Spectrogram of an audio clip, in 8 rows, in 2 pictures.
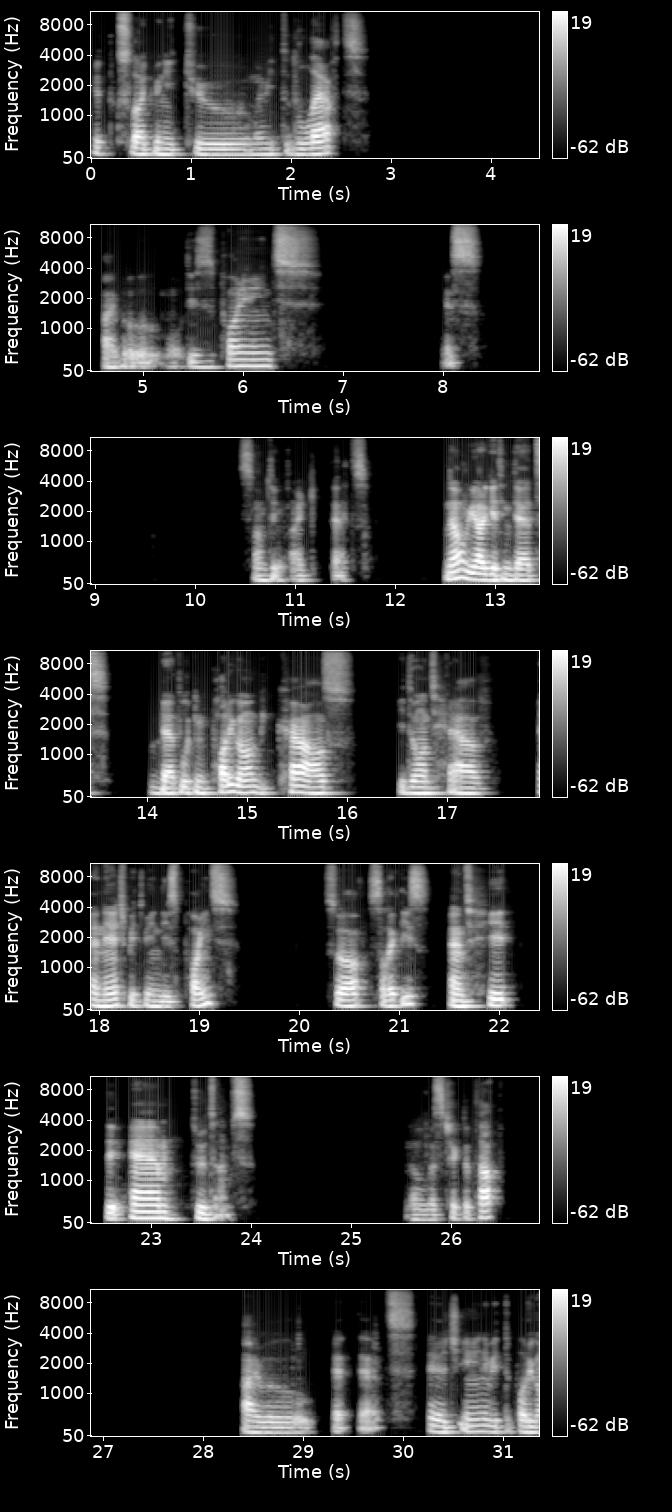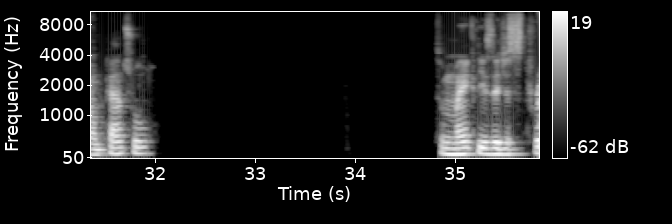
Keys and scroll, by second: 3.5 1, 5.9 3, 12.3 3, 12.5 e, 16.8 1, 21.3 m, 21.4 ctrl+z, 23.5 m, 25.4 3, 26.2 1, 28.0 1, 28.6 m, 28.9 e, 30.3 e, 31.9 e, 33.6 2, 33.8 e.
